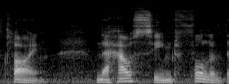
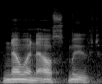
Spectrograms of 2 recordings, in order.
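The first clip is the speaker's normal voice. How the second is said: ordinary delivery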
